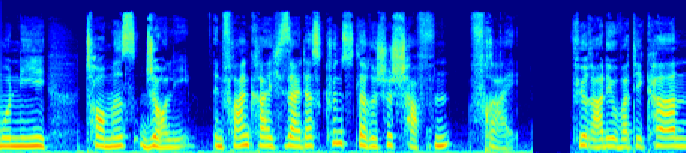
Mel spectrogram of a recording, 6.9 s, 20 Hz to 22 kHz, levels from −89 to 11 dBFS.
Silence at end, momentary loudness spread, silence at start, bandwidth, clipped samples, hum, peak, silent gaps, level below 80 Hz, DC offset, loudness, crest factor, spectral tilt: 0 s; 10 LU; 0 s; 16 kHz; under 0.1%; none; -8 dBFS; 5.39-5.66 s; -46 dBFS; under 0.1%; -24 LUFS; 16 dB; -4.5 dB/octave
